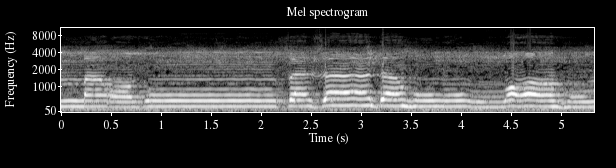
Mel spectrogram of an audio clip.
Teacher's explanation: tanwin bertemu dengan fa, hukumnya ikhfa, sehingga kita tahan juga 2 harakat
